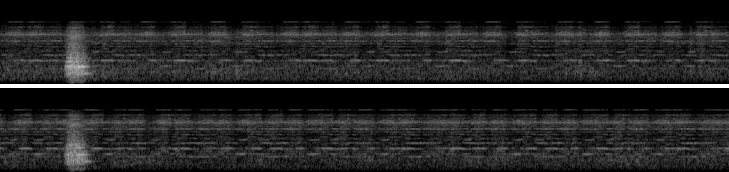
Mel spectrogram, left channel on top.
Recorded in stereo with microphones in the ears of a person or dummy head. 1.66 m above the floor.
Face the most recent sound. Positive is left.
turn(degrees=-10)  # may be behind; listen again after turning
